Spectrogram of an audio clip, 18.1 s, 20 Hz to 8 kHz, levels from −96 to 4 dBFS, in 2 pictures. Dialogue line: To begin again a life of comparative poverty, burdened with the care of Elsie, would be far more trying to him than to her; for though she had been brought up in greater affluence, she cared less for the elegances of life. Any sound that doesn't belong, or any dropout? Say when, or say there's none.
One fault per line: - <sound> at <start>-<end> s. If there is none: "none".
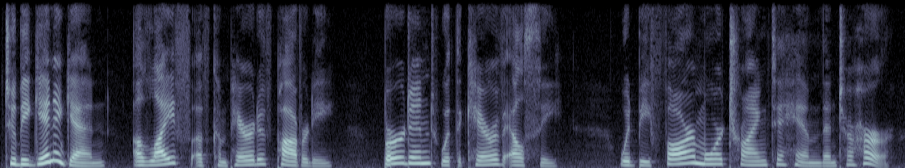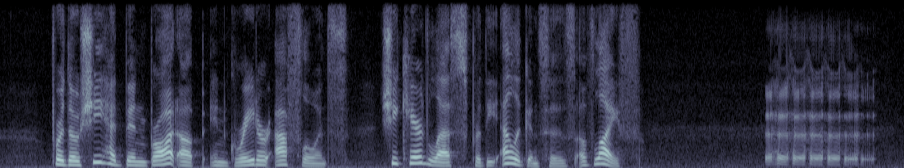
- laugh at 16.7-17.8 s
